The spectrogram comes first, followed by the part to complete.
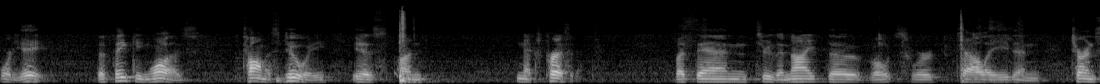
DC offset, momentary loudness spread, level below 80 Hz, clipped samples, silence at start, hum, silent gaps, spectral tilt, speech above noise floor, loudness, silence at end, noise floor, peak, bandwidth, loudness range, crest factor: under 0.1%; 13 LU; -72 dBFS; under 0.1%; 0 s; none; none; -6 dB/octave; 28 dB; -25 LUFS; 0 s; -52 dBFS; -4 dBFS; 15.5 kHz; 3 LU; 22 dB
